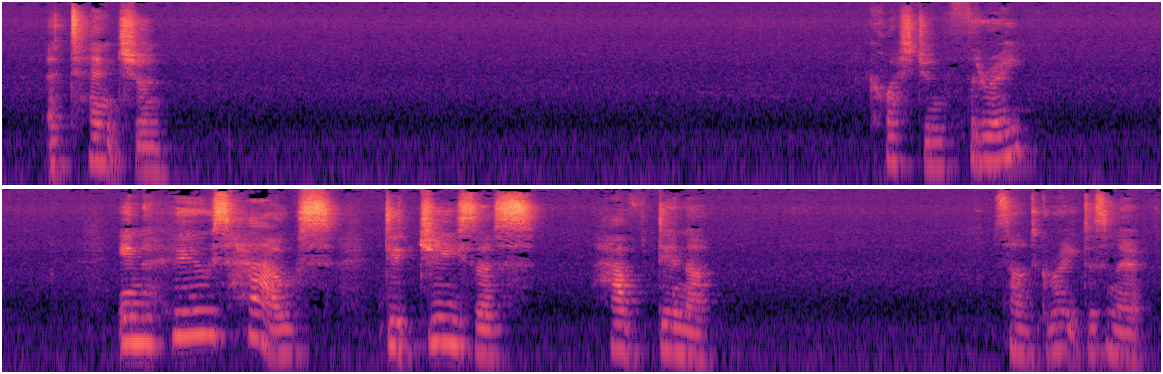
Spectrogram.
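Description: A woman speaks calmly and clearly close to a microphone, in short phrases with pauses.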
